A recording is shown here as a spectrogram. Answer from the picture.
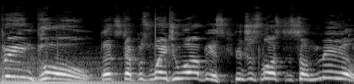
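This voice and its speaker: A man's put-on character voice at an extremely high pitch and a moderate pace, over clear music in the background. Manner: angry, scolding.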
